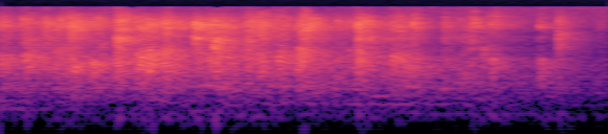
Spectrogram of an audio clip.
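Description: A church congregation claps together in a sustained, moderately distant round of applause that slowly fades over a few seconds.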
